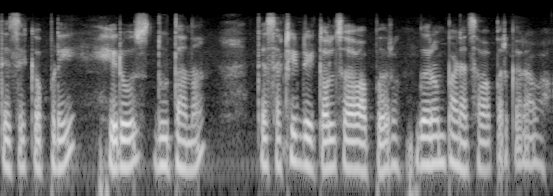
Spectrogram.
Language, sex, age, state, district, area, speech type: Marathi, female, 30-45, Maharashtra, Pune, urban, spontaneous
